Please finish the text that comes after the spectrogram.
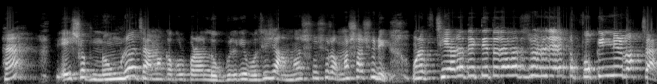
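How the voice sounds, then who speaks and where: A woman's voice: high-pitched, racing. An actress playing an arrogant rich young bride who hurls scornful insults at her poor in-laws. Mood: contemptuous. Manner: shouting insults, sneering. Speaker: actress in a short drama. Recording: echoey room.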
